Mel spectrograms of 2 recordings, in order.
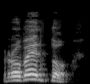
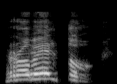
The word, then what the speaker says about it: Roberto: And I'm like, hey, my name is Roberto. There's an O at the end. And yes, you should try to roll your R because my name is Roberto, not Robert, not Bob, not Bobby, Roberto.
